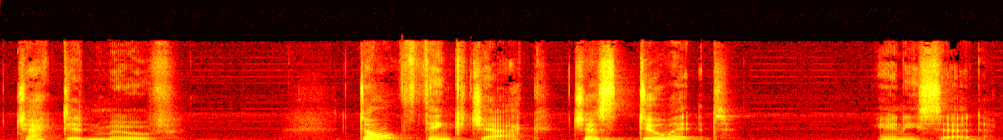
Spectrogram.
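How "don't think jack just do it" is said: put-on high, pushy young girl; little girl voice. A narrator's reading. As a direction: urge him on in a high girl's voice. Narrator voices Annie.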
